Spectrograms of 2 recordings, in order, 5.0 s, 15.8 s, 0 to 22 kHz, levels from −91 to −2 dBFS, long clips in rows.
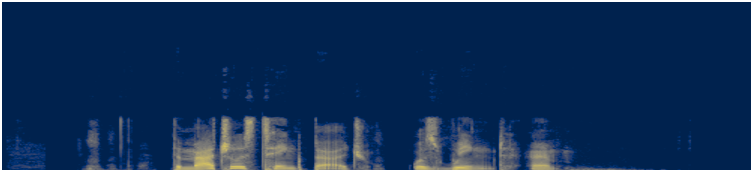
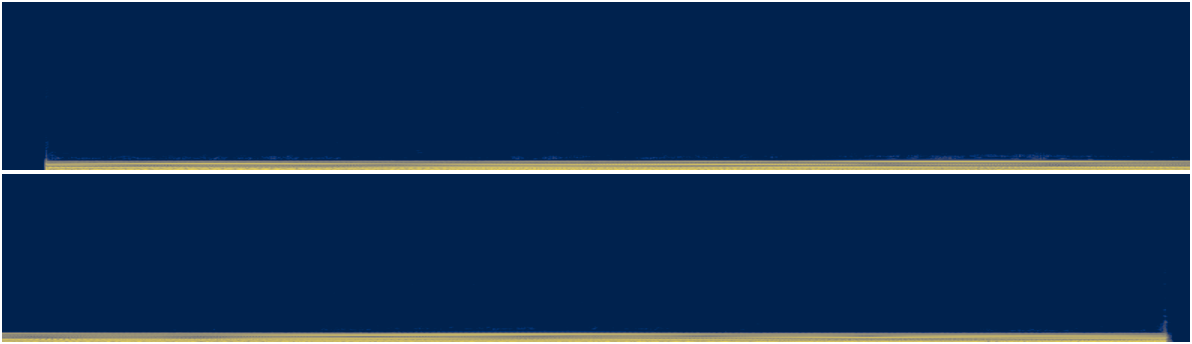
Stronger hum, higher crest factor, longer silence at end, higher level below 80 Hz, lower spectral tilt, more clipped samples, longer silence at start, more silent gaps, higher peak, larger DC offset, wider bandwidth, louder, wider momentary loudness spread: neither; first, 24 dB vs 12 dB; first, 1.3 s vs 0.15 s; second, -50 dBFS vs -18 dBFS; second, -4 dB/octave vs -17.5 dB/octave; neither; first, 0.55 s vs 0.3 s; first, 1.06-1.11 s, 2.55-2.70 s vs none; about the same, -2 dBFS vs 0 dBFS; neither; first, 7.4 kHz vs 1.3 kHz; second, -23 LUFS vs -17 LUFS; first, 13 LU vs 4 LU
